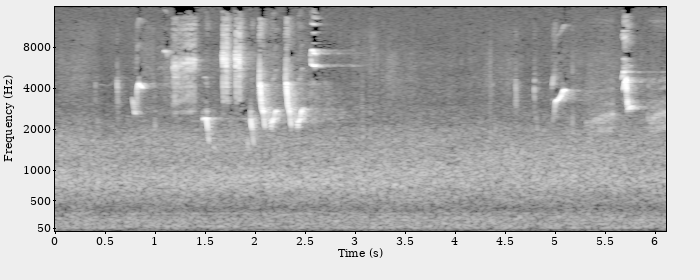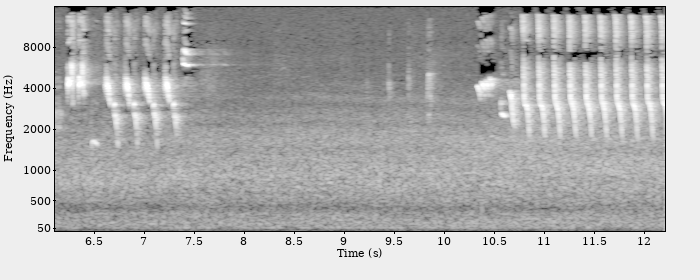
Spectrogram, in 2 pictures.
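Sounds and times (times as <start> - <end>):
motorway traffic rumble in Warsaw Poland: 0.0 - 12.2
nightingale singing in bushes in Bródno-Podgrodzie Warsaw Poland: 0.4 - 3.0, 4.5 - 7.9, 9.4 - 12.2.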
